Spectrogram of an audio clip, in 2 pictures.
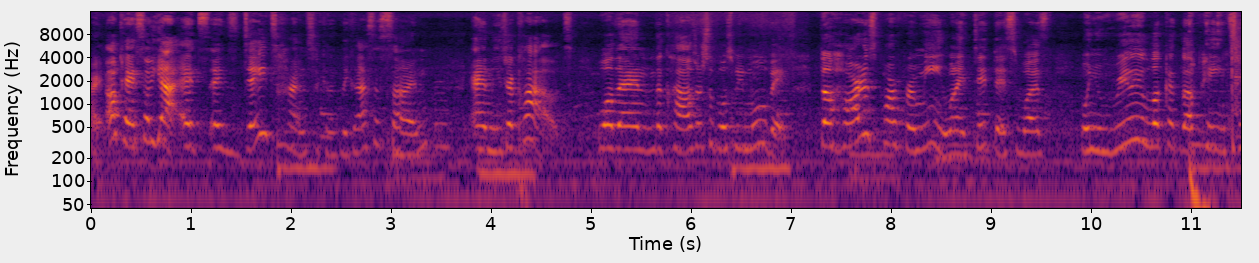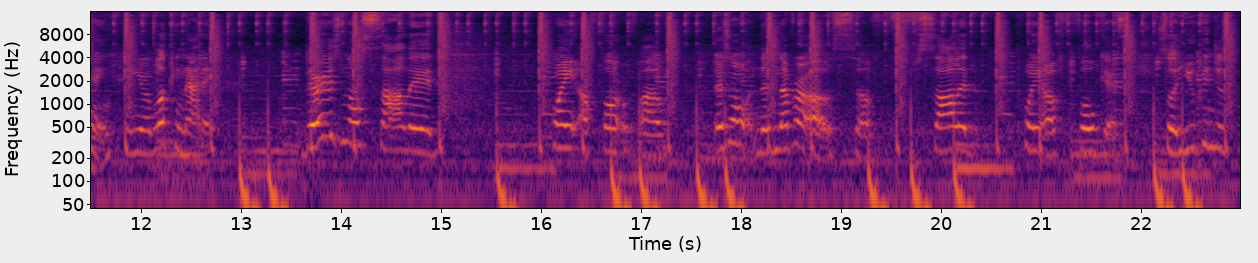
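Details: Adult woman with aphasia following a stroke, which she says took away her ability to talk and write; aphasia.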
